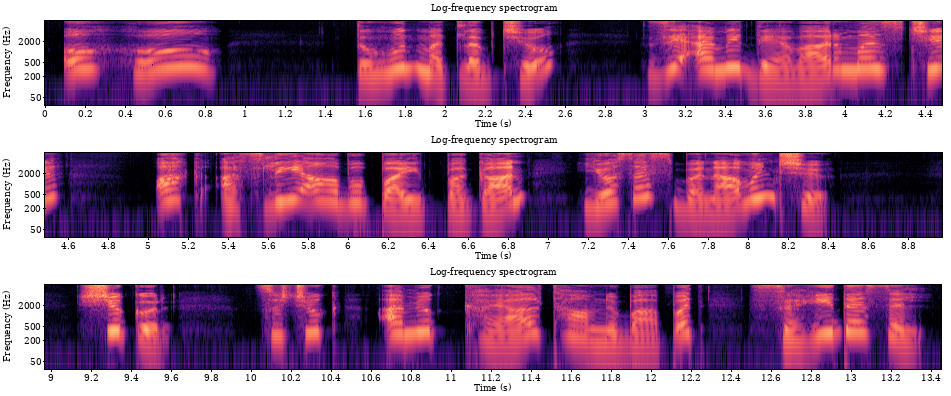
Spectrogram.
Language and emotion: Kashmiri, surprised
